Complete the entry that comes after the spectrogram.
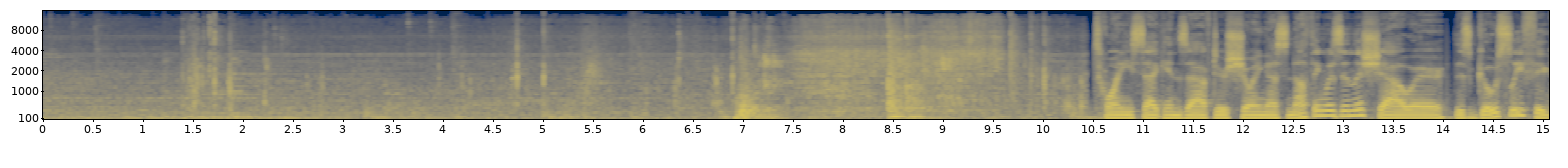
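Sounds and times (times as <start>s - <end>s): low drone: 0.0s - 8.4s.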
